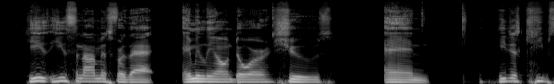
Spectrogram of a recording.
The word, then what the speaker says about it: Leon Dore: So I would say he's most popular for Amy Leon Dore. I'm sorry, I gotta say it correctly. Dior. ALD pronounced Leon Dore.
